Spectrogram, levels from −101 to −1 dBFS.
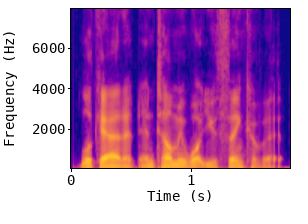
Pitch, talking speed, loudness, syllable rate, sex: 100 Hz, 360 wpm, -18 LUFS, 6.7 syllables/s, male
